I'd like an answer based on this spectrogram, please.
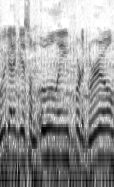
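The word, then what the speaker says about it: uling: ooling for the grill now i said it right that time it's called ooling which is charcoal i usually say canding which is a goat but for some reason i get those terms mixed up i mean you can't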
